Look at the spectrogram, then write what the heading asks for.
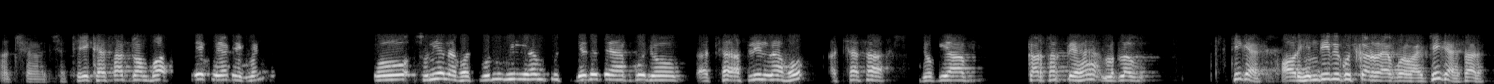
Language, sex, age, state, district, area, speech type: Hindi, male, 18-30, Bihar, Vaishali, rural, conversation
